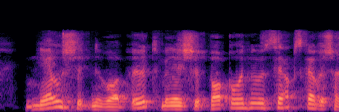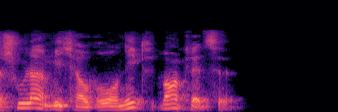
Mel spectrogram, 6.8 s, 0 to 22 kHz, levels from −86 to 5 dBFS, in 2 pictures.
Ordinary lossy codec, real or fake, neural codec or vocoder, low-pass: AAC, 32 kbps; fake; codec, 16 kHz, 2 kbps, FreqCodec, larger model; 7.2 kHz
